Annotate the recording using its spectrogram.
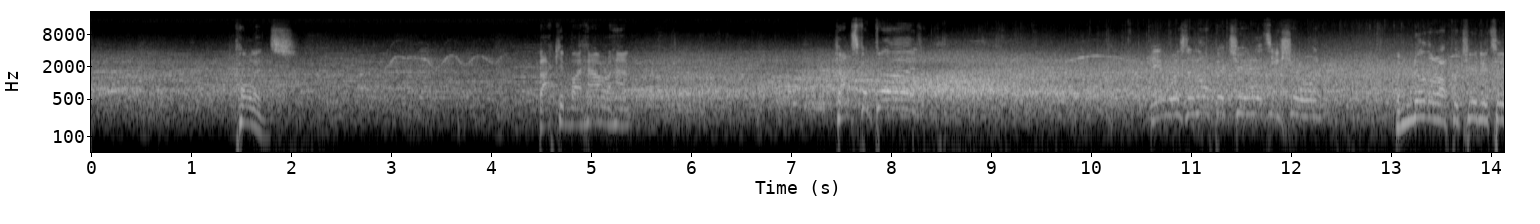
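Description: A large stadium crowd roars and cheers, swelling loudly.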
